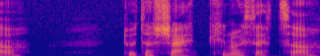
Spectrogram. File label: "siec", Welsh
